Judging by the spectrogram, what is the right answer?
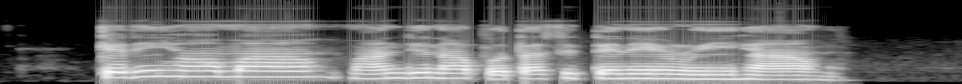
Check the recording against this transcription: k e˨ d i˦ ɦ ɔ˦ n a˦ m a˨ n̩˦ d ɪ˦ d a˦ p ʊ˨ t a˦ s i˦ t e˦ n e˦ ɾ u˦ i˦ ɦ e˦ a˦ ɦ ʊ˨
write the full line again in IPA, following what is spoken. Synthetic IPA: k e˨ d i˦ ɦ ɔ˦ m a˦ m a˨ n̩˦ d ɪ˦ n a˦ p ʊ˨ t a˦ s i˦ t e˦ n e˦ ɾ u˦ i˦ ɦ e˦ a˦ ɦ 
